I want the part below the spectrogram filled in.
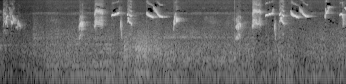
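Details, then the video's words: Oriental magpie-robin (kacer) song used as a lure to excite a kacer: quick series of sharp clipped notes and short downslurred whistles, a brief pause, then another rapid run, over light background hiss. "Pancingan KACER agar GACOR dan EMOSI BUKA EKOR"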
